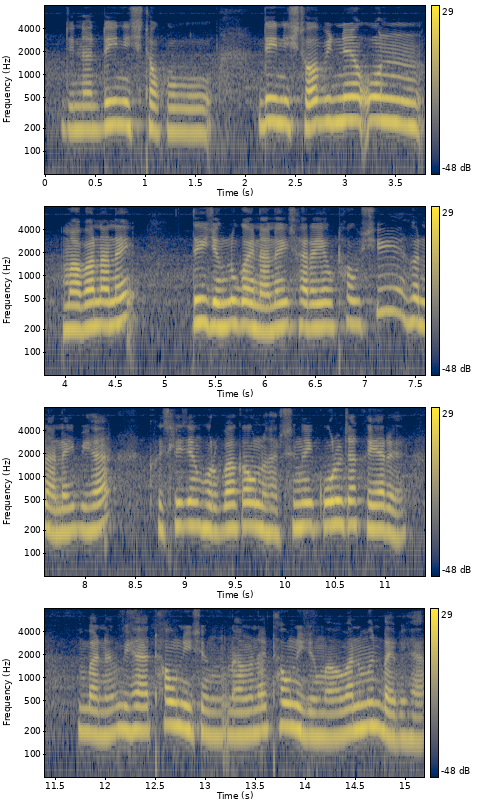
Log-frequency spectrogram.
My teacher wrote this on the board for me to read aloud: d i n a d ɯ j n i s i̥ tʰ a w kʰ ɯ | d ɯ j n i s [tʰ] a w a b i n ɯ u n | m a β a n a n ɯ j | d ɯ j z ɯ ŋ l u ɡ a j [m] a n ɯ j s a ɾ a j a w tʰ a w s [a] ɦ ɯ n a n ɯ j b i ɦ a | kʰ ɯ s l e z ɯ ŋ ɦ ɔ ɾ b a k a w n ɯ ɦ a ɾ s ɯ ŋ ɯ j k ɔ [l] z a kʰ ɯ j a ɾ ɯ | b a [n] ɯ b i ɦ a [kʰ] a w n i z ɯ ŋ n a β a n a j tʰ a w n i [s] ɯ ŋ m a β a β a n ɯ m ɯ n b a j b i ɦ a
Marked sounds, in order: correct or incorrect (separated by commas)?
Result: correct, incorrect, incorrect, correct, correct, incorrect, incorrect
